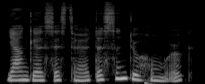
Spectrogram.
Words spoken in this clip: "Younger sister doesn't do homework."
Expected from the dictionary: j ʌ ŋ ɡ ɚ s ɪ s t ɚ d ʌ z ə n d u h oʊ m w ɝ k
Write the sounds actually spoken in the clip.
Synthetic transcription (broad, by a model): j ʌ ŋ ɡ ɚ s ɪ s t ɚ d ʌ s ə n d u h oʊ m w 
